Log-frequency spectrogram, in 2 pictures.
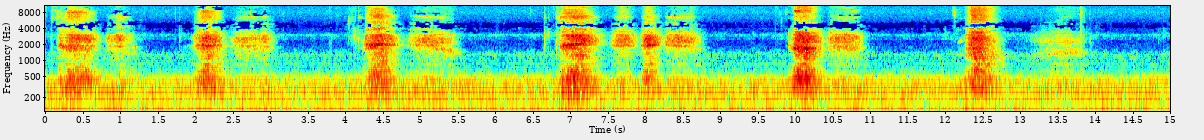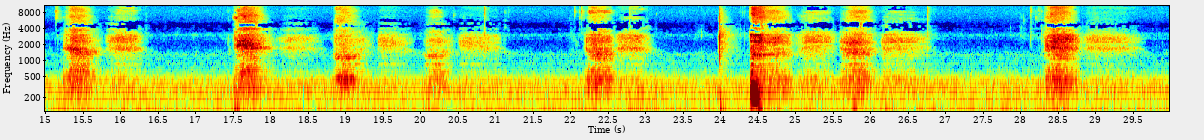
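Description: A man breathing hard through a set of push-ups to failure, a sharp gasping breath with each repetition about every two to three seconds, some in quick in-and-out pairs. The loudest breath comes about three-quarters of the way through. A steady low hum runs underneath.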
